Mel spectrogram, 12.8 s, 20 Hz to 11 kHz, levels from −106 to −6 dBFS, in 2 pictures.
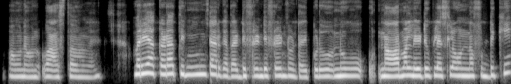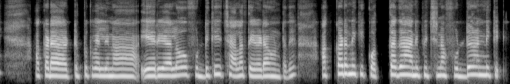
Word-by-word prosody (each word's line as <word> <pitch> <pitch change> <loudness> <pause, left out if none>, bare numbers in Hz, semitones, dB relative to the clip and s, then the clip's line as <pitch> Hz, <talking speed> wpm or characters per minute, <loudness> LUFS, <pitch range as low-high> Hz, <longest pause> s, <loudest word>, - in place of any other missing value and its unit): అవునవును. 225 -2 -4
వాస్తవమే. 220 -1 -5 0.5
మరి 320 +2 +6
అక్కడ 315 -1 +1
తింటారు 300 0 +1
గదా! 235 -1 -2
డిఫరెంట్ 250 0 -1
డిఫరెంట్ 255 0 -2
ఉంటాయి. 220 -1 -5
ఇప్పుడు 235 +2 -3 0.2
నువ్వు 255 0 +1 0.4
నార్మల్ 250 +2 +3
నేటివ్ 255 0 +2
ప్లేస్‌లో 265 +1 -1
ఉన్న 250 0 +1
ఫుడ్‌కి, 270 +7 -4 0.5
అక్కడ 265 0 +2 0.3
ట్రిప్‌కి 265 +1 -7
వెళ్ళిన 250 -1 +1 0.4
ఏరియాలో 255 +1 +2 0.2
ఫుడ్‌కి 265 +3 -3
చాలా 260 -1 0
తేడా 245 0 +2
ఉంటది. 235 +2 -6 0.4
అక్కడ 320 +4 +1
నీకు 310 -1 -4
కొత్తగా 295 +5 +2
అనిపించిన 275 -1 -2
నికి 275 +1 -1
255 Hz, 135 wpm, -24 LUFS, 245-275 Hz, 0.5 s, మరి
